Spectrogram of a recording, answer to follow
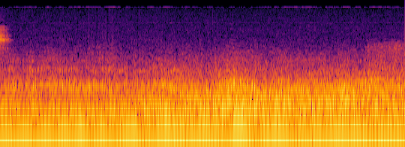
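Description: A steady, even rumbling noise with a low hum beneath it, without sudden bangs or changes.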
